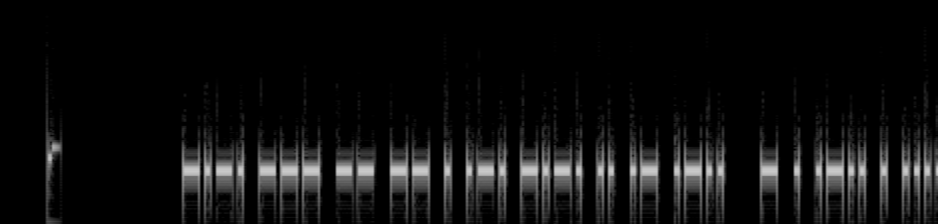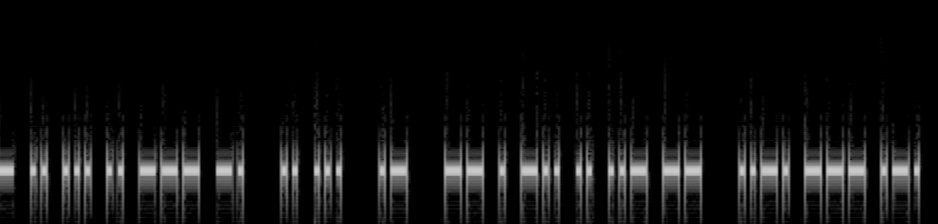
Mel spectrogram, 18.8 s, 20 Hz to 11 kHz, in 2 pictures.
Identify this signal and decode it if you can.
Morse code, heard as a keyed tone, about 22 wpm, 700 Hz. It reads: COMMERCIAL TELEVISION IS A MEDIUM FOR
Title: Sentences from Top 1000 Words - Review Part 6 - 22wpm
